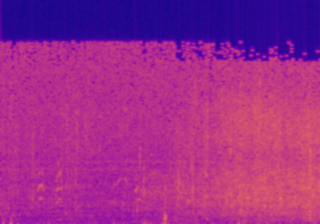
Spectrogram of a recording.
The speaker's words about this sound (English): Some more wave organ sounds for you on this Thursday morning. Oh, it's high tide.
